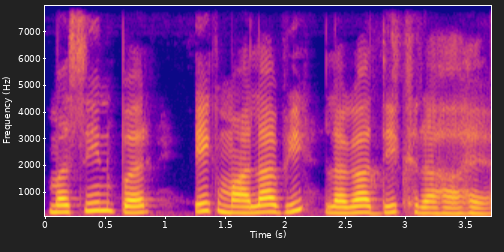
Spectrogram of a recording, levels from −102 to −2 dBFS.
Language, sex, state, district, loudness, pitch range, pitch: Hindi, female, Jharkhand, Deoghar, -14 LUFS, 230-265 Hz, 245 Hz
